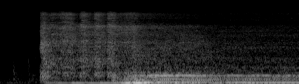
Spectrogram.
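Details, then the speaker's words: Ford Fiesta ST180 after an in-tank fuel pump replacement, exhaust back box removed: a quick crank that catches first try and settles into a steady, even, loud idle. No engine warning light; starts fine. "started. No engine warning light. Let's find out what it sounds like. Seems good to me."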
